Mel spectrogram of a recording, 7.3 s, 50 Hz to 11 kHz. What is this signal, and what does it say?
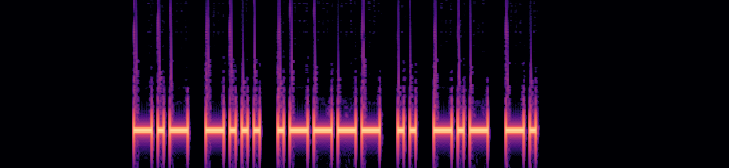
Morse code, heard as a keyed tone, about 20 wpm, 700 Hz. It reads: KB1IKN
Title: USA Call Signs - 6 Characters - Repeated 2x - 20wpm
